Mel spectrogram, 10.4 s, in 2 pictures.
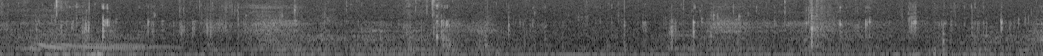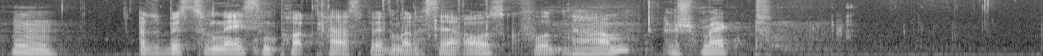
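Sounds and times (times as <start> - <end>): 
low hum: 0.0 - 10.4
person chewing milk chocolate with hazelnut pieces: 0.0 - 10.4
speech: 5.3 - 9.2.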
